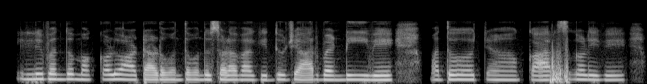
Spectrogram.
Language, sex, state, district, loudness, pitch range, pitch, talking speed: Kannada, female, Karnataka, Bidar, -17 LUFS, 205-225 Hz, 215 Hz, 110 wpm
